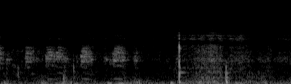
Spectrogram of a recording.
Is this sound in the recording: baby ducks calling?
yes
